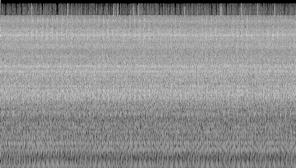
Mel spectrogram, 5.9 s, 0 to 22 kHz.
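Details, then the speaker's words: Car stored over 13 years, fluids and fuel pump changed: uneven lumpy idle with irregular pulse and shaky beat, misfiring; running rough, owners suspect bad old fuel and plan to drain it. "So, the idea is what we're going to do is because it's still running really rough. We think it's probably really bad fuel."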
